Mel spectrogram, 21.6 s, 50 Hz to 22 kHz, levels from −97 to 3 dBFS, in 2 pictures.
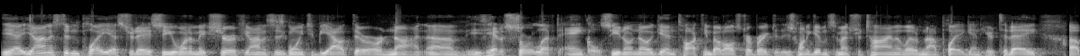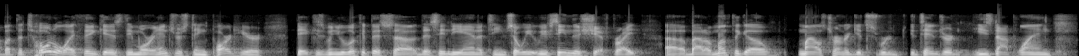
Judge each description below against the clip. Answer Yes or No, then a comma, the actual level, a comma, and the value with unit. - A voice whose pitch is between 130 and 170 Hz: No, low, 105 Hz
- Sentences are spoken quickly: Yes, fast, 270 wpm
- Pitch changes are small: Yes, narrow, 2.2 semitones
